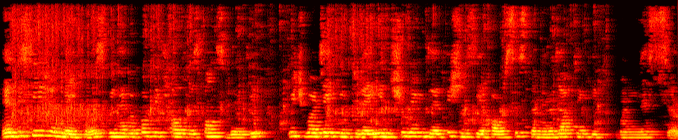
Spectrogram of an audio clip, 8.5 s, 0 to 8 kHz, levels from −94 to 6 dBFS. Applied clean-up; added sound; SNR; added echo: classical method WPE with log-MMSE.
